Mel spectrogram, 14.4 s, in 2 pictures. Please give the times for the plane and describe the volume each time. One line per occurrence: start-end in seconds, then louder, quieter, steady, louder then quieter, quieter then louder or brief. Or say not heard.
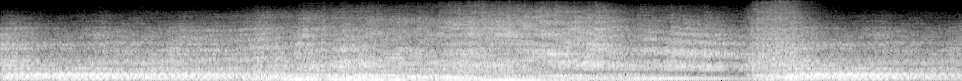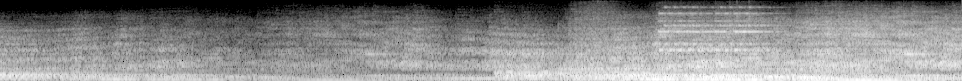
0.0-14.3 quieter then louder.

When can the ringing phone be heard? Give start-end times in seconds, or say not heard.
10.9-12.9.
